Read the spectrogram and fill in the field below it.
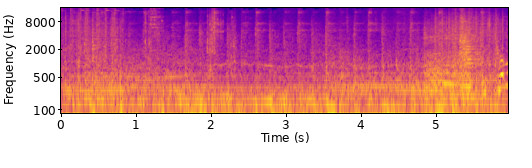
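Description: Continuous gunfire in the Saints Row video game: rapid, overlapping shots and mechanical clatter at steady loudness for the whole stretch, building slightly louder near the end.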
